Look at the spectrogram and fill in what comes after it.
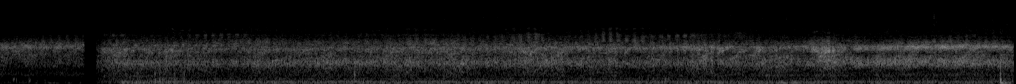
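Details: Frogs calling in full chorus in Karagöl lake at Şıh Mahmut Karagölleri, Amanos Mountains, Kuzuculu, Dörtyol, Hatay, Turkey; a dense continuous croaking wash with rapid pulsed trills, steady throughout after a brief gap near the start.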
